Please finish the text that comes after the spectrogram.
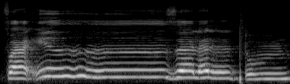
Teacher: ഫ ഉച്ചരിക്കുന്ന സമയത്ത് മേലെ മുൻപല്ലിൻ്റെ അറ്റം താഴെ ചുണ്ടിൻ്റെ ഉൾവശത്ത് നനഞ്ഞ ഭാഗത്ത് വെക്കുക. ലൈറ്റാക്കിയിട്ട് ഉച്ചരിക്കുക കേട്ടോ.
